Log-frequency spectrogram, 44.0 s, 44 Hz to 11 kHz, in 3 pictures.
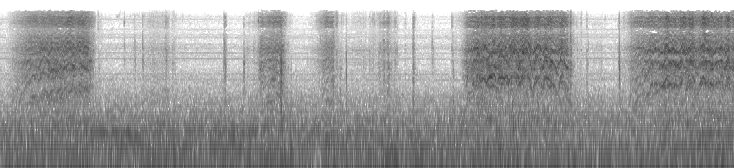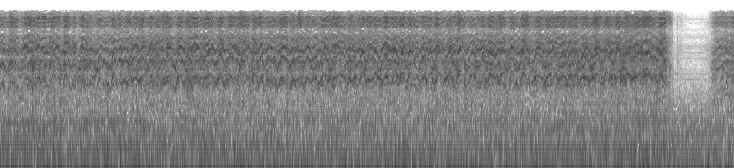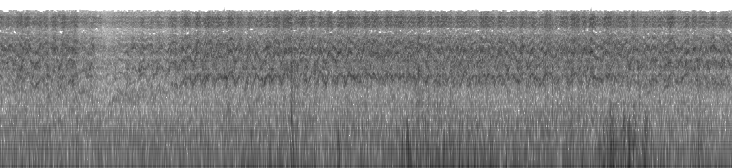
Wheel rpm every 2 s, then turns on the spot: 80, 10, 20, 10, 50, 140, 100, 180, 190, 200, 190, 200, 200, 200, 80, 140, 170, 220, 230, 210, 220, 200.
2-4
